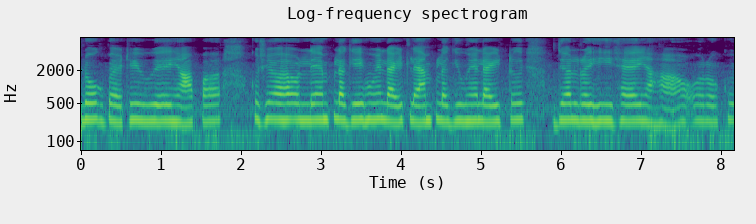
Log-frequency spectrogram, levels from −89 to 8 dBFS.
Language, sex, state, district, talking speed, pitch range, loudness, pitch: Hindi, female, Chhattisgarh, Bilaspur, 170 wpm, 230-245 Hz, -16 LUFS, 235 Hz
